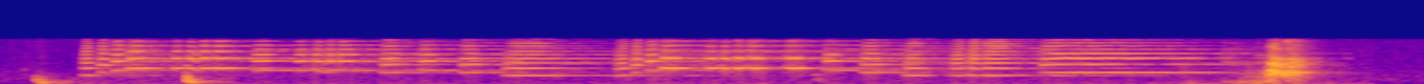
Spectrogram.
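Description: A few short dog barks, one at the start, another soon after and a louder one near the end, set against steady, stepping tonal sounds that run through the whole stretch.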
